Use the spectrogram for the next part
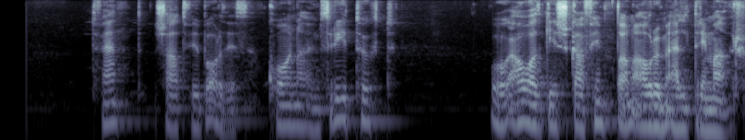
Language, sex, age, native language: Icelandic, male, 30-39, Icelandic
